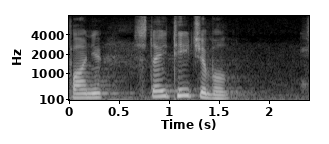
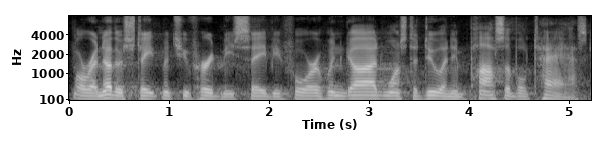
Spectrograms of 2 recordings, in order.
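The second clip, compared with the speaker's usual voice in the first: usual speaking voice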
